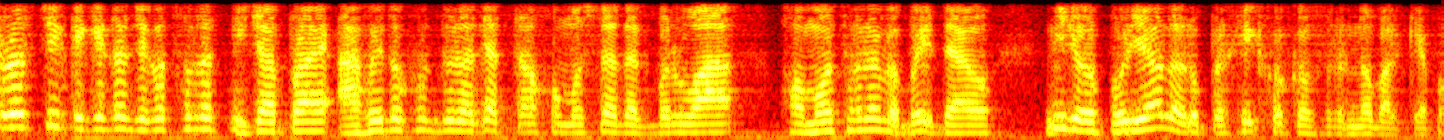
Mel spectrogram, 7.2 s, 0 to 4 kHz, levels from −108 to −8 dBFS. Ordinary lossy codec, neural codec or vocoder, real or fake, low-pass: none; codec, 16 kHz, 0.4 kbps, LongCat-Audio-Codec; fake; 3.6 kHz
